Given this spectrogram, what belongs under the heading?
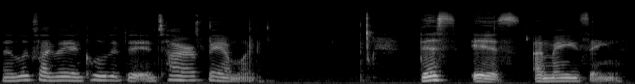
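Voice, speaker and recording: A woman with a raspy voice, chatting and gushing as she does her makeup on camera. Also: lowish voice, slow, darkish tone. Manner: gushing, chatty, talks while applying makeup. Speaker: beauty vlogger. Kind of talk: makeup tutorial chat.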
